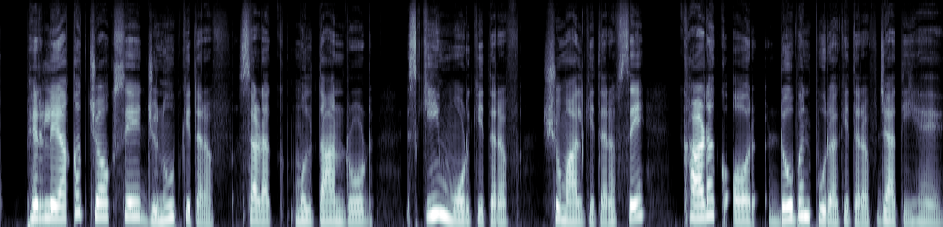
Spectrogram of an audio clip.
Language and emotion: Urdu, neutral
